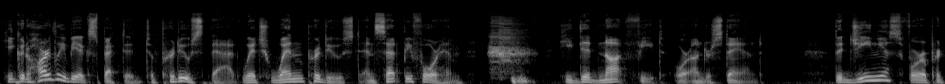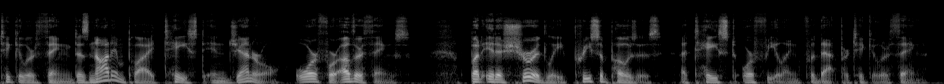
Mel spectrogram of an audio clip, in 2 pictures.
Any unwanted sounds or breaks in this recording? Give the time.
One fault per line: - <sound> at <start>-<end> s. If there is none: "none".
- sigh at 4.9-5.4 s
